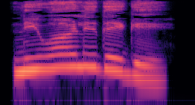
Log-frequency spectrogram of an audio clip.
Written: ನೀವಾಳಿತೆಗೆ

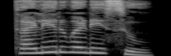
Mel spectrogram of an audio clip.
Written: ತಳಿರ್ವಡಿಸು

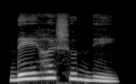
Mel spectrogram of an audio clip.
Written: ದೇಹಶುದ್ಧಿ

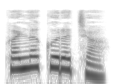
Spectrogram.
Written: ಕಲಗರ್ಚು

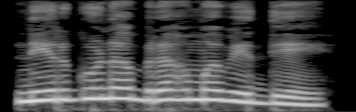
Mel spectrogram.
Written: ನಿರ್ಗುಣಬ್ರಹ್ಮವಿದ್ಯೆ

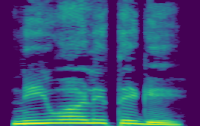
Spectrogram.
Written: ನೀವಾಳಿತೆಗೆ

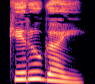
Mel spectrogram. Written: ಕಿರುಗೈ

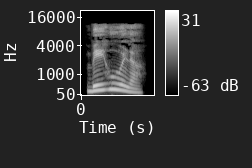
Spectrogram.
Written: ಬೇಹುವಳ

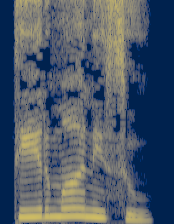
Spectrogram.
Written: ತೀರ್ಮಾನಿಸು

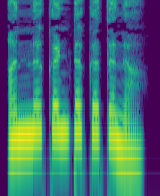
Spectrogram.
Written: ಅನ್ನಕಂಟಕತನ

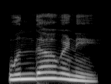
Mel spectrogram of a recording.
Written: ಒಂದಾವಣೆ

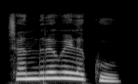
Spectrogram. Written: ಚಂದ್ರವೆಳಕು

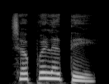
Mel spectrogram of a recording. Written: ಚಾಪಲತೆ

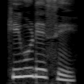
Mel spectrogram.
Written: ಕವಡಿಸು

